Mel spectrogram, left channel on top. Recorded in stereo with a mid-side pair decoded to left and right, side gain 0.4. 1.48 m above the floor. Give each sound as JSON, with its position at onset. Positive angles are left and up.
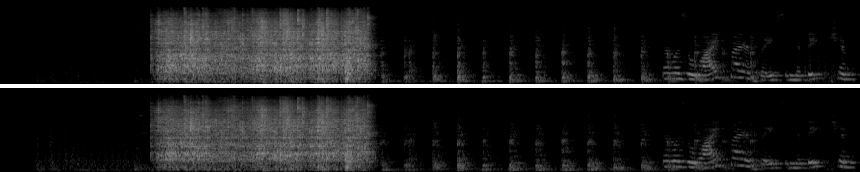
{"t": 1.5, "sound": "crumpling", "azimuth_deg": 15, "distance_m": 3.5}
{"t": 3.8, "sound": "running footsteps", "azimuth_deg": 25, "distance_m": 5.0}
{"t": 6.6, "sound": "a woman speaking", "azimuth_deg": 30, "distance_m": 4.5}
